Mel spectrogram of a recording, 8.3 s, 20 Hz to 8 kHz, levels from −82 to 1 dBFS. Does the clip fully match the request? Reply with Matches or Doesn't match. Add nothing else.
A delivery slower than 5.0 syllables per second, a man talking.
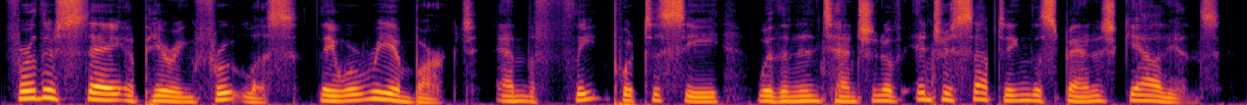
Matches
